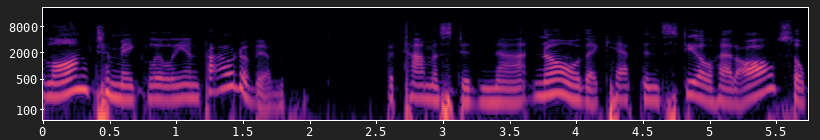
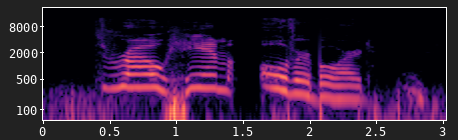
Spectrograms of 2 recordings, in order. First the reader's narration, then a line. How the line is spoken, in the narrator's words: shouted Ross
